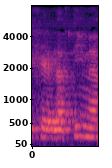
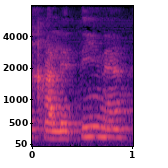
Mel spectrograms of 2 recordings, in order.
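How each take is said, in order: First: The word starts with a 'he' sound. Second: The word starts with a 'ha' sound. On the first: The speaker calls it right. "en vez de decir gelatina" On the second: The speaker calls it wrong. "dicen jaletina"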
